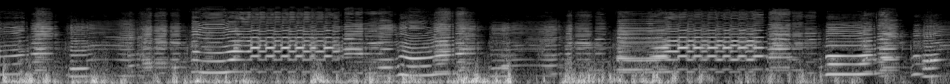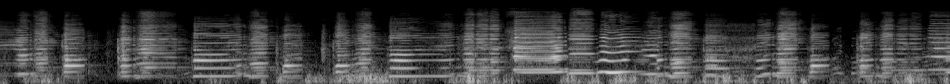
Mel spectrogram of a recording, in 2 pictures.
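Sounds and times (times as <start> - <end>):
harmonica playing: 0.0 - 19.0.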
